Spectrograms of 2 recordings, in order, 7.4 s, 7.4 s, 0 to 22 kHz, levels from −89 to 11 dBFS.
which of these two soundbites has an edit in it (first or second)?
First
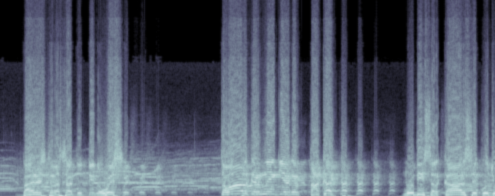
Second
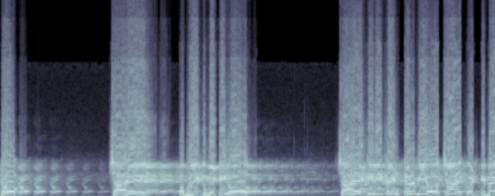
first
